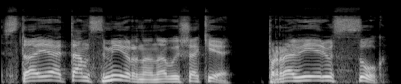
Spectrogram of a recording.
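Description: A man voicing a drunk, crude young corporal who shouts, swears and threatens. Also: mid-range voice, big pitch swings, slow pace, no room sound, studio quality, voice pushed up. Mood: drunken bullying.

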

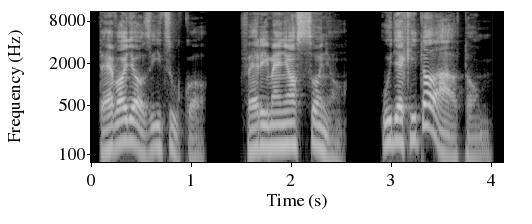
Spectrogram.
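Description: A man's voice: mid-range voice, big pitch swings. A male reader voicing a smug young woman who gushes sweetly and talks down to a rival. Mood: sugary. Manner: sugary, condescending.

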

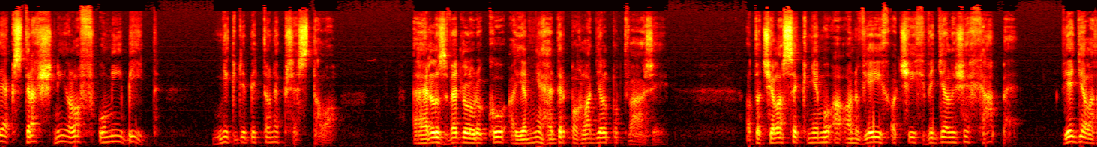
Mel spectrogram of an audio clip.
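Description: A man narrating an audiobook with steady, dramatic storytelling. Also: mid-range voice, husky. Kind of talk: scripted narration.

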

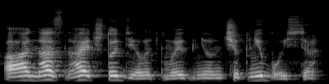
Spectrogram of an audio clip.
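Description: A gentle, calm priest from a storybook, voiced by a woman reading aloud. He speaks softly and reassuringly, in a plain, even voice. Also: deep voice, normal speed, lightly acted. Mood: soothing.

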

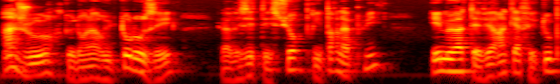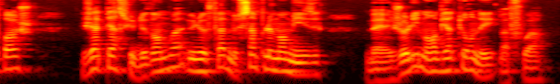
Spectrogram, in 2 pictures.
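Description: A man reading a first-person literary novel as an audiobook, measured and expressive. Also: mid-range voice. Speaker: audiobook narrator.

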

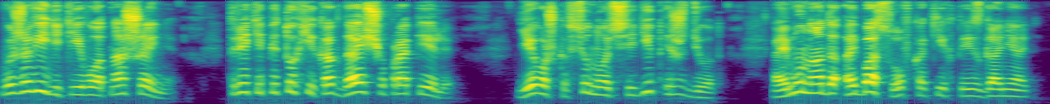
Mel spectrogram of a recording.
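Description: A fretful young village woman with a high, raised voice and a plaintive, complaining manner, as a male audiobook reader puts her on. She talks a bit louder and more urgently than the narration in this storybook reading. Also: expressive, quick pace.

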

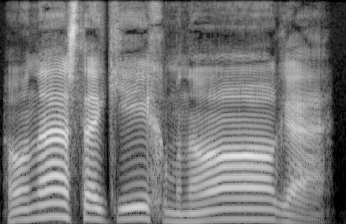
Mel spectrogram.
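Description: A man's voice: a little high, lively intonation, a bit bright, clean tone, dry recording, clean studio sound, pitched above the performer's own voice, full character voice. A man voicing a carefree bald male elf who drawls in an audiobook. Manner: drawling, very slow. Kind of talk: audiobook character voice.

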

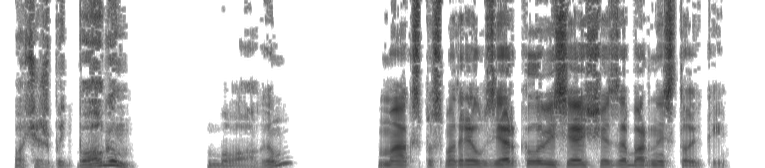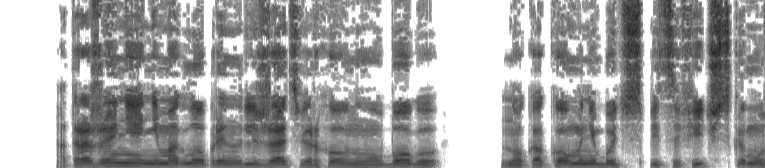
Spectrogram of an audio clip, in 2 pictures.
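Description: A man reading a story aloud as the narrator, in a lively, expressive way. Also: medium pitch, normal speed, no room sound, studio quality. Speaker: audiobook narrator. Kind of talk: scripted narration.

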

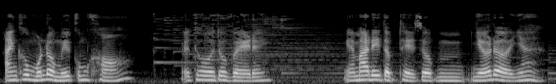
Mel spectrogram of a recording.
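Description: A woman's voice: medium pitch, fairly even intonation, normal speed, faint music behind, lightly acted. A woman voicing a bold young woman who talks bluntly and playfully. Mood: teasing. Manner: blunt, teasing.

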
